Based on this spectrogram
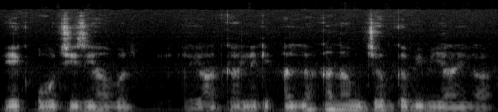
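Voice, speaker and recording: A man teaching Quran recitation, patient and steady, who stretches sounds out slowly to demonstrate them and often checks in with his students. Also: mid-range voice, rough recording. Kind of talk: spoken lesson with recitation drills.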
